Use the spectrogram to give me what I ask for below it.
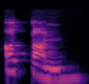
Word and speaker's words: automne: Tulisannya l'automne, bacanya automne. Tulisannya, ada yang tahu? Voilà. Ya. Tulisannya l'automne, tapi bacanya automne. Karena A ketemu I, dimanapun tempatnya, dimanapun katanya, tetap dibaca O.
